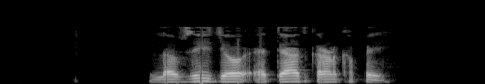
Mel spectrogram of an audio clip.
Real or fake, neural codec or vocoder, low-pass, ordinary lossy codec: real; none; 7.2 kHz; MP3, 24 kbps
